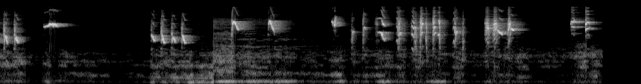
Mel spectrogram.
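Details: Brown-throated sunbird in full song, used to provoke other sunbirds: bursts of sharp, high chirps and short trills, with a thin whistled note near the start and a dense run of ticking notes toward the end.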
